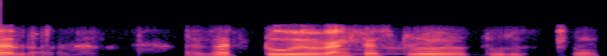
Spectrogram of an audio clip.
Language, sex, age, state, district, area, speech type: Telugu, male, 30-45, Andhra Pradesh, Alluri Sitarama Raju, rural, conversation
